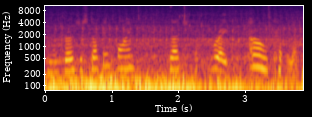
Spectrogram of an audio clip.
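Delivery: muffled voice in a helmet; talking inside a helmet on the bike; inside a motorcycle helmet. Real, not acted. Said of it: "You can hear me in, in the helmet".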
